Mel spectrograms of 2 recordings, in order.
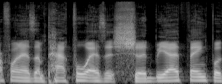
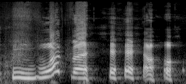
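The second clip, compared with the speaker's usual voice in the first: mock outrage, pitched way up; incredulous; 11 semitones higher, much slower than usual. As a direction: exaggerate your bewildered reaction for laughs. Retold disbelief watching a film.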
